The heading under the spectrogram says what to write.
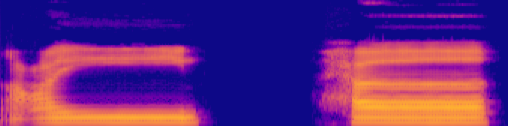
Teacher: From the middle part of the throat, we read ain and ha.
